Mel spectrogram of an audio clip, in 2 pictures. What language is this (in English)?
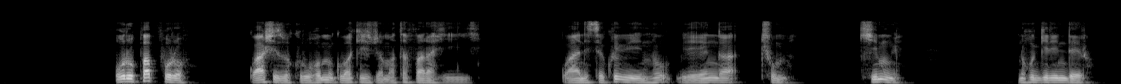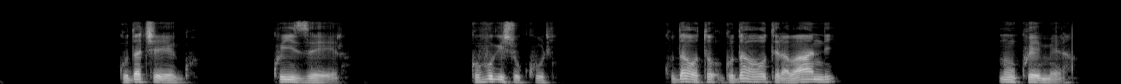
Rundi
